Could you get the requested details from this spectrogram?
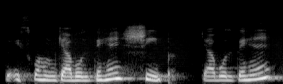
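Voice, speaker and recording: Lady teacher walking little kids through a worksheet, smooth clear voice, kinda dull lo-fi sound. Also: mid-range voice. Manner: patient, repeats words slowly, asks and answers own questions. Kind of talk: worksheet lesson for young children. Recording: slightly dull, lo-fi audio.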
